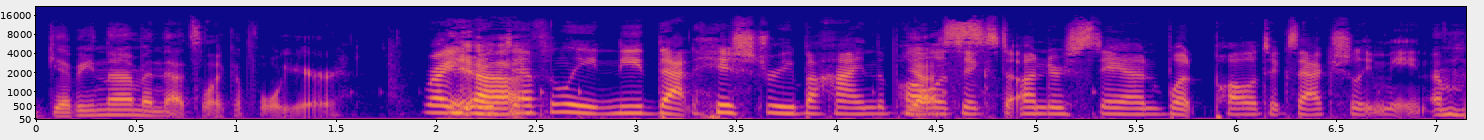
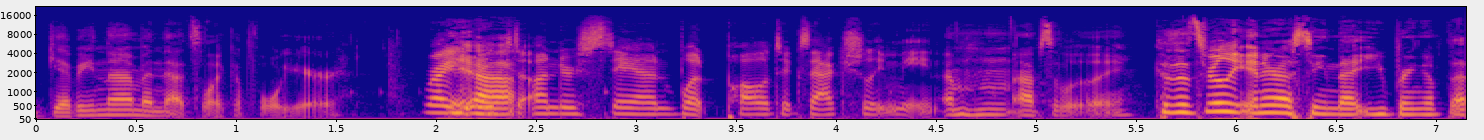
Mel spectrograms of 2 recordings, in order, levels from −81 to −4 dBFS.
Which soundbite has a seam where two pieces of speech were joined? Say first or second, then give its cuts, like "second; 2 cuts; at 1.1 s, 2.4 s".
second; 1 cut; at 2.4 s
